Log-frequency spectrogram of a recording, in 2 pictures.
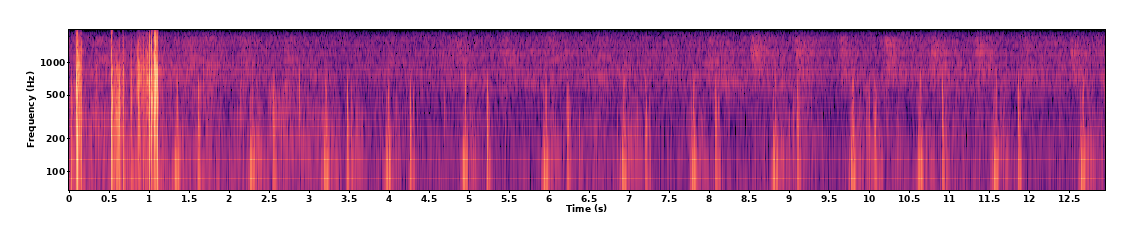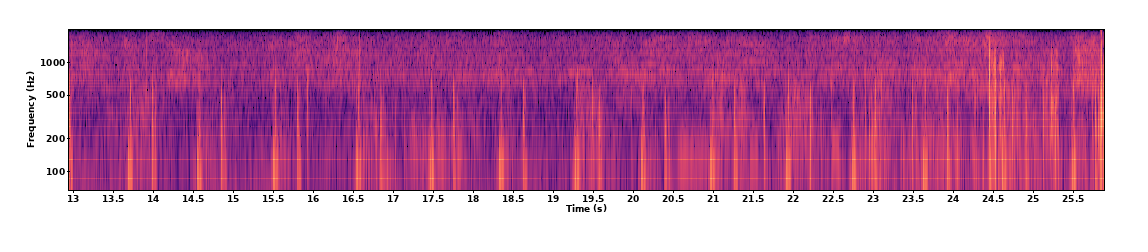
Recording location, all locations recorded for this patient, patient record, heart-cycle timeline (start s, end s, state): pulmonary valve (PV)
aortic valve (AV)+pulmonary valve (PV)+tricuspid valve (TV)+mitral valve (MV)
#Age: Child
#Sex: Male
#Height: 145.0 cm
#Weight: 51.8 kg
#Pregnancy status: False
#Murmur: Absent
#Murmur locations: nan
#Most audible location: nan
#Systolic murmur timing: nan
#Systolic murmur shape: nan
#Systolic murmur grading: nan
#Systolic murmur pitch: nan
#Systolic murmur quality: nan
#Diastolic murmur timing: nan
#Diastolic murmur shape: nan
#Diastolic murmur grading: nan
#Diastolic murmur pitch: nan
#Diastolic murmur quality: nan
#Outcome: Abnormal
#Campaign: 2014 screening campaign
0.00	1.30	unannotated
1.30	1.42	S1
1.42	1.60	systole
1.60	1.70	S2
1.70	2.24	diastole
2.24	2.38	S1
2.38	2.54	systole
2.54	2.64	S2
2.64	3.16	diastole
3.16	3.30	S1
3.30	3.46	systole
3.46	3.56	S2
3.56	3.96	diastole
3.96	4.08	S1
4.08	4.26	systole
4.26	4.34	S2
4.34	4.90	diastole
4.90	5.04	S1
5.04	5.22	systole
5.22	5.30	S2
5.30	5.92	diastole
5.92	6.04	S1
6.04	6.22	systole
6.22	6.32	S2
6.32	6.90	diastole
6.90	7.02	S1
7.02	7.20	systole
7.20	7.28	S2
7.28	7.76	diastole
7.76	7.90	S1
7.90	8.08	systole
8.08	8.16	S2
8.16	8.78	diastole
8.78	8.92	S1
8.92	9.10	systole
9.10	9.18	S2
9.18	9.76	diastole
9.76	9.88	S1
9.88	10.06	systole
10.06	10.16	S2
10.16	10.60	diastole
10.60	10.72	S1
10.72	10.90	systole
10.90	11.00	S2
11.00	11.54	diastole
11.54	11.68	S1
11.68	11.86	systole
11.86	11.94	S2
11.94	12.64	diastole
12.64	12.76	S1
12.76	12.94	systole
12.94	13.04	S2
13.04	13.68	diastole
13.68	13.80	S1
13.80	13.98	systole
13.98	14.08	S2
14.08	14.54	diastole
14.54	14.66	S1
14.66	14.84	systole
14.84	14.94	S2
14.94	15.48	diastole
15.48	15.62	S1
15.62	15.80	systole
15.80	15.88	S2
15.88	16.52	diastole
16.52	16.66	S1
16.66	16.84	systole
16.84	16.94	S2
16.94	17.44	diastole
17.44	17.56	S1
17.56	17.76	systole
17.76	17.86	S2
17.86	18.32	diastole
18.32	18.44	S1
18.44	18.62	systole
18.62	18.72	S2
18.72	19.26	diastole
19.26	19.38	S1
19.38	19.56	systole
19.56	19.66	S2
19.66	20.10	diastole
20.10	20.20	S1
20.20	20.38	systole
20.38	20.48	S2
20.48	20.94	diastole
20.94	21.08	S1
21.08	21.26	systole
21.26	21.36	S2
21.36	21.90	diastole
21.90	22.02	S1
22.02	22.20	systole
22.20	22.28	S2
22.28	22.72	diastole
22.72	22.84	S1
22.84	23.00	systole
23.00	23.12	S2
23.12	23.60	diastole
23.60	25.89	unannotated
